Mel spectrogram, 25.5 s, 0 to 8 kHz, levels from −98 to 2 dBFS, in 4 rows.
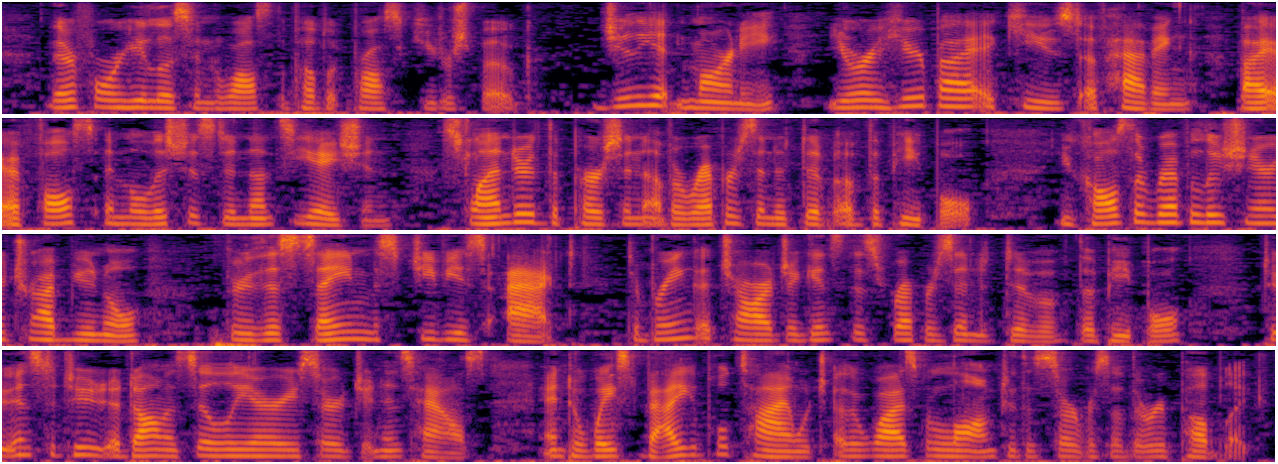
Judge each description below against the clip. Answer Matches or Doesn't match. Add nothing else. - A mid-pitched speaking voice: Matches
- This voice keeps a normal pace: Matches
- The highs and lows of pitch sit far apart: Doesn't match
